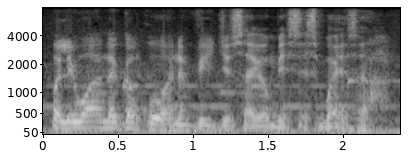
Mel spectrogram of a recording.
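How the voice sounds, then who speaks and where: Principled Filipino man, radio drama, accusing and earnest, expressive pitch, music underneath. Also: fast. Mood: stern accusation. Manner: earnest, stern. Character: righteous, accusing man confronting a criminal woman.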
